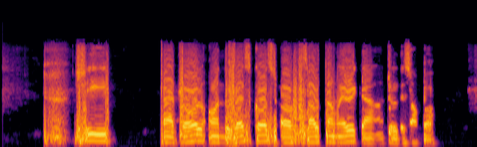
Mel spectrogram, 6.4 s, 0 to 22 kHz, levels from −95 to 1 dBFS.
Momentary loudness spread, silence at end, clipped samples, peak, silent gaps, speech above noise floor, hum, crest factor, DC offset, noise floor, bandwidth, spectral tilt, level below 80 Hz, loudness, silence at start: 9 LU; 0.6 s; under 0.1%; -2 dBFS; none; 64 dB; none; 14 dB; under 0.1%; -78 dBFS; 7.8 kHz; -5.5 dB/octave; -48 dBFS; -15 LUFS; 0.6 s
